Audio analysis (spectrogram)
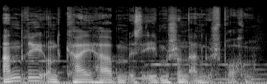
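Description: A man's voice: lowish voice, very animated, fairly quick. A man narrating a feature as its presenter, reading from a script. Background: music bed.

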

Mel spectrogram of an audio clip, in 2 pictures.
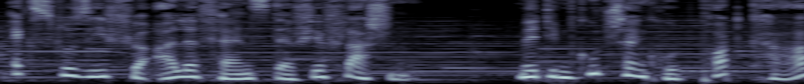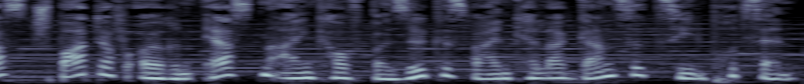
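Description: A man reading a scripted advertisement in a smooth, promotional delivery. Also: a little high, lively intonation, normal speed, music in the background. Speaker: ad announcer. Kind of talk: scripted ad read.

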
